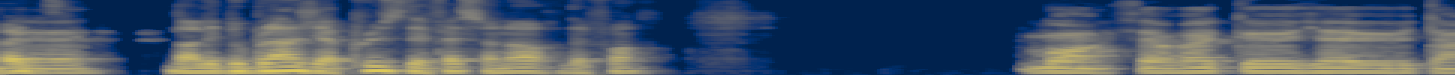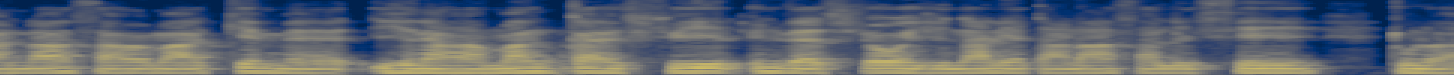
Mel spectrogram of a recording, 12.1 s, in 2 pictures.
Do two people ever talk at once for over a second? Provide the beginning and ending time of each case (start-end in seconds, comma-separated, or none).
none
